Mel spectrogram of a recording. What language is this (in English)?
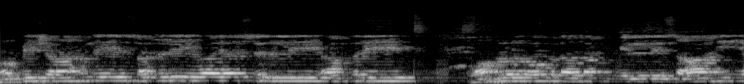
Urdu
